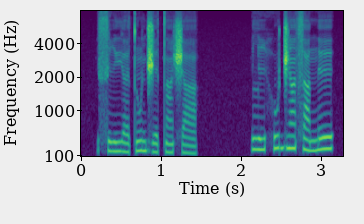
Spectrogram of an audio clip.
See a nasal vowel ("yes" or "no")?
yes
